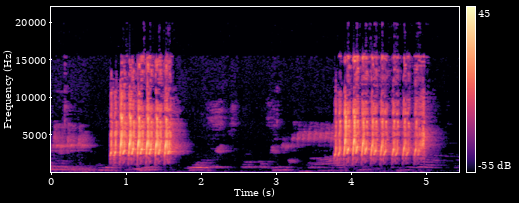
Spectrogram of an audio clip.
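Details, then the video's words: Flamboyan bird in full gacor ngebren song, giving two fast buzzy chattering bursts about three seconds apart. Each is a dense string of rapid high pulses, with a few soft lower chirps and murmurs between them. "Raja Ngebren Burung Flamboyan Gacor"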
